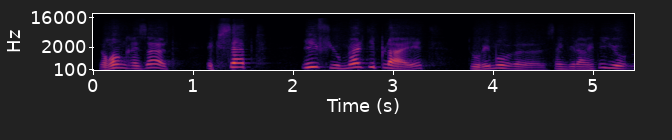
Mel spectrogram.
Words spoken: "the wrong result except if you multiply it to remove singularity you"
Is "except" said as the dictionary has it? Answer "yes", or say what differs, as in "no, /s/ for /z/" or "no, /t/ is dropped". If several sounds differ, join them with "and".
yes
